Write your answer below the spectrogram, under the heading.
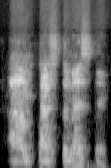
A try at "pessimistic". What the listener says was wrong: There's no T. Pessimistic.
